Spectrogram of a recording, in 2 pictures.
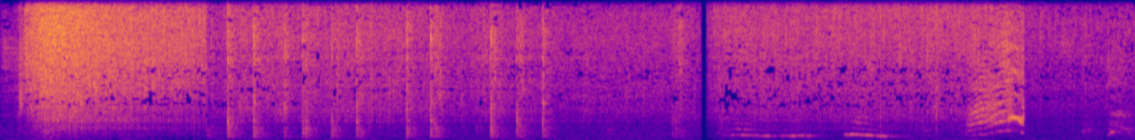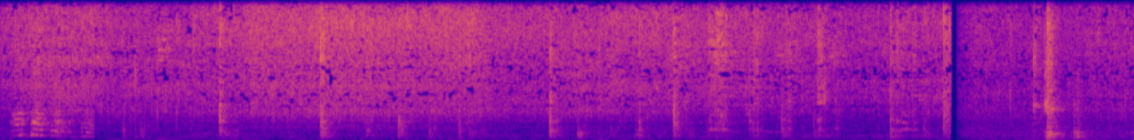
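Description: Food frying in hot oil in a stainless steel pan: a loud sizzle as ingredients go into the oil at the start, then steady frying with many clicks and scrapes of a steel spoon stirring onion, tomato and okra against the pan.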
